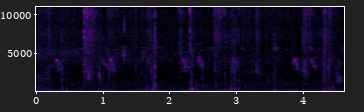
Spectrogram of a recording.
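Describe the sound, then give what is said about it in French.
Footsteps of a person walking along railway tracks, faint and quiet: a steady series of many soft crunching steps in an even, unhurried rhythm. “Ça fait une bonne heure que je marche. J'avance désormais à mon rythme. Je prends mon temps. Et je suis dispo à tout. On peut réfléchir en marchant sur ces rails.”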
